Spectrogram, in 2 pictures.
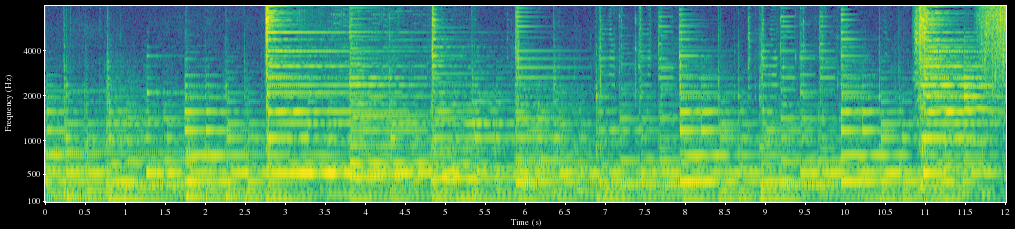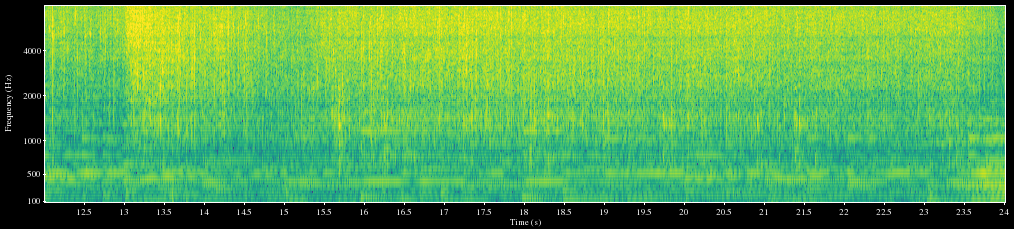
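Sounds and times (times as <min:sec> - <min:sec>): onions sizzling in hot oil: 0:11.7 - 0:24.0.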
